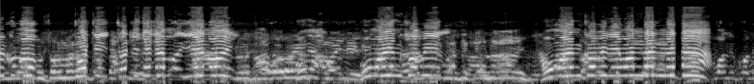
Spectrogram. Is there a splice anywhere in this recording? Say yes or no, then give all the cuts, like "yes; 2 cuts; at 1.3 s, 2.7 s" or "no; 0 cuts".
no; 0 cuts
